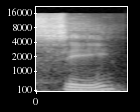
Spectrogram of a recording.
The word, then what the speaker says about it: Seay: So our last inductee for the night is the Honorable Bev Seay, the Y is silent, the Southeast Regional Director of the National Security Innovation Network.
